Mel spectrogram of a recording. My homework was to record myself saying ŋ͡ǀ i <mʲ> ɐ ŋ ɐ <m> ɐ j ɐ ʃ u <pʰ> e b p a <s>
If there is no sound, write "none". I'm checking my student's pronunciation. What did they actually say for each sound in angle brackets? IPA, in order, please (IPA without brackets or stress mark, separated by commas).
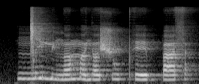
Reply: mʲ, m, pʰ, s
